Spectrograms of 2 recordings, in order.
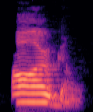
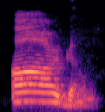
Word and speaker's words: órgão: final o outro exemplo órgão órgão ó ó é a sílaba tônica ela vem logo antes da terminação com a ótimo então eu só preciso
